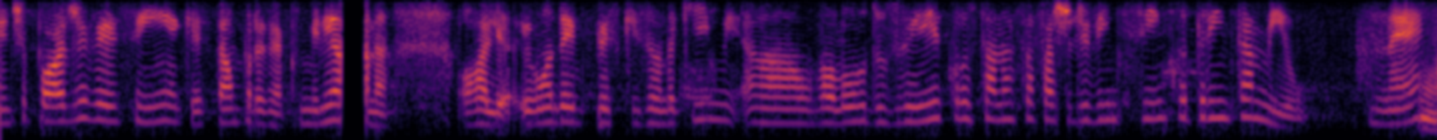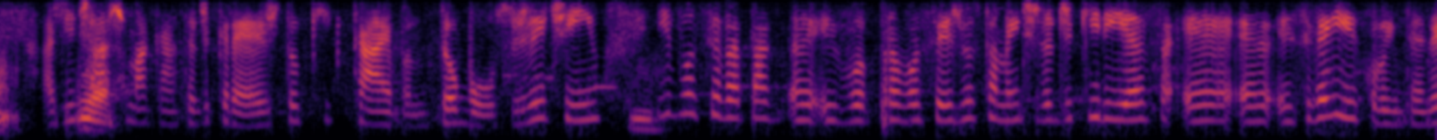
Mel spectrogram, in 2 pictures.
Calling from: Mogi Guaçu, São Paulo, Brazil; Eu tô falando com você de Mogi Guaçu.

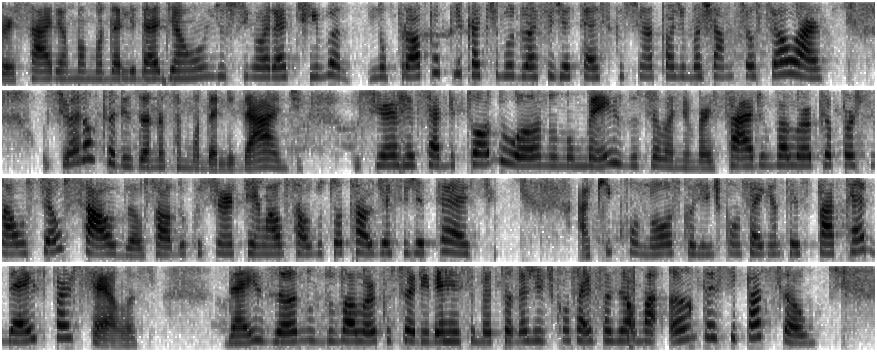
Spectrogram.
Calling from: Curitiba, Paraná, Brazil; eu falo aqui de Curitiba.

